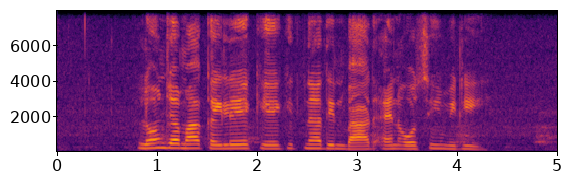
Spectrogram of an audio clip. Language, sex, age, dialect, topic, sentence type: Bhojpuri, female, 41-45, Western, banking, question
